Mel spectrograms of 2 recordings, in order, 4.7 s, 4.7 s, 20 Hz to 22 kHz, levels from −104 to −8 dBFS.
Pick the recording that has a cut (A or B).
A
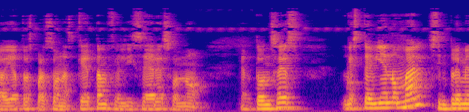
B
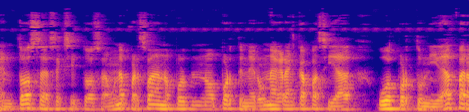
A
